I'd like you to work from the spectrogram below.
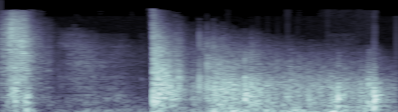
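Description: A bottle rocket firework goes off with two sharp bursts, the second trailing into a noisy crackle that fades out.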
